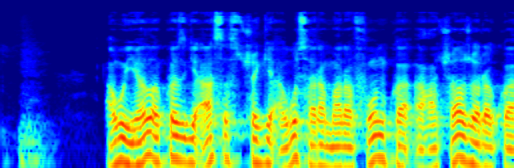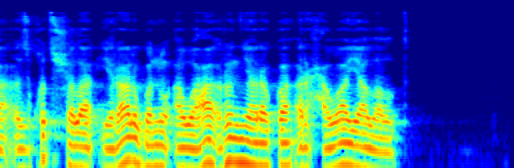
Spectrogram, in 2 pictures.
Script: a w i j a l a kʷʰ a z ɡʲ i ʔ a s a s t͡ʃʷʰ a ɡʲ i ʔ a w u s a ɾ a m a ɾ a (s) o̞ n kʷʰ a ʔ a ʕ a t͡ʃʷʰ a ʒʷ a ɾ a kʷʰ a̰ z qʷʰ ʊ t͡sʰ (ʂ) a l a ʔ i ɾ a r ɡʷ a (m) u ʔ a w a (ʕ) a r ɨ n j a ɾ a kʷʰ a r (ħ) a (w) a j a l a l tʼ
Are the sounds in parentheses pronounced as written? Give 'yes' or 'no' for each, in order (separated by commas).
no, no, no, yes, yes, yes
